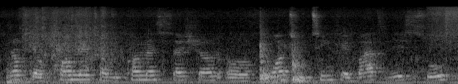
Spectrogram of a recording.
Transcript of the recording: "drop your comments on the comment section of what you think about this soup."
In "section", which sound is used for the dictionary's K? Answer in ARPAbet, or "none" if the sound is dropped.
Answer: none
